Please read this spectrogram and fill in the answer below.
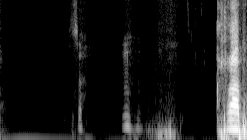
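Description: Mostly a pause, with three faint, short voice sounds: one just under a second in, one falling in pitch a little later, and one near the end.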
